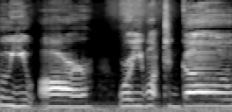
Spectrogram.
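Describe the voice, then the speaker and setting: A woman speaks with an American accent. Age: 20s. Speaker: lifestyle vlogger. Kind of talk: personal vlog monologue.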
